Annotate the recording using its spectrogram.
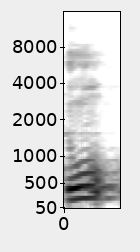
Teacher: hamzah sukun membaca harus tegas, ya, tidak boleh seperti ain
